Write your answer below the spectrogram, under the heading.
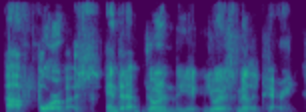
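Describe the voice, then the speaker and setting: A man's voice: lowish voice, fairly quick. A man in his forties from Venezuela, a Marine veteran guest, talking politely and earnestly on a phone video call. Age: 40s. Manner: polite, earnest, many fillers. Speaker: guest, retired Marine officer. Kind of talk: casual interview. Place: indoor room. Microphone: phone at arm's length.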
